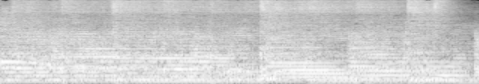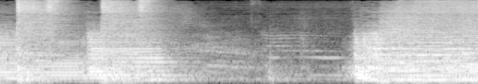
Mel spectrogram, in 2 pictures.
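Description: Live band music with electric guitar, bass, drums, keys, tenor sax and trombone. About four seconds in the band stops for about a second, then comes back in at full level.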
